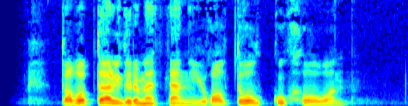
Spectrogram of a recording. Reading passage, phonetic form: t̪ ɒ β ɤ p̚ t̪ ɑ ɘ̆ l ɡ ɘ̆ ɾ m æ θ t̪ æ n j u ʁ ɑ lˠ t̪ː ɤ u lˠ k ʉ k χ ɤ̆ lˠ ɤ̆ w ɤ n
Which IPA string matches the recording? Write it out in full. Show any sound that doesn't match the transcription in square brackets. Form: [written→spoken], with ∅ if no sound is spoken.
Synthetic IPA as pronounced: t̪ ɒ β ɤ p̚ t̪ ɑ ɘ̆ l ɡ ɘ̆ ɾ m æ θ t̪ æ n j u ʁ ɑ lˠ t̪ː ɤ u lˠ k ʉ k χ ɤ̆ lˠ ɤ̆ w ɤ n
